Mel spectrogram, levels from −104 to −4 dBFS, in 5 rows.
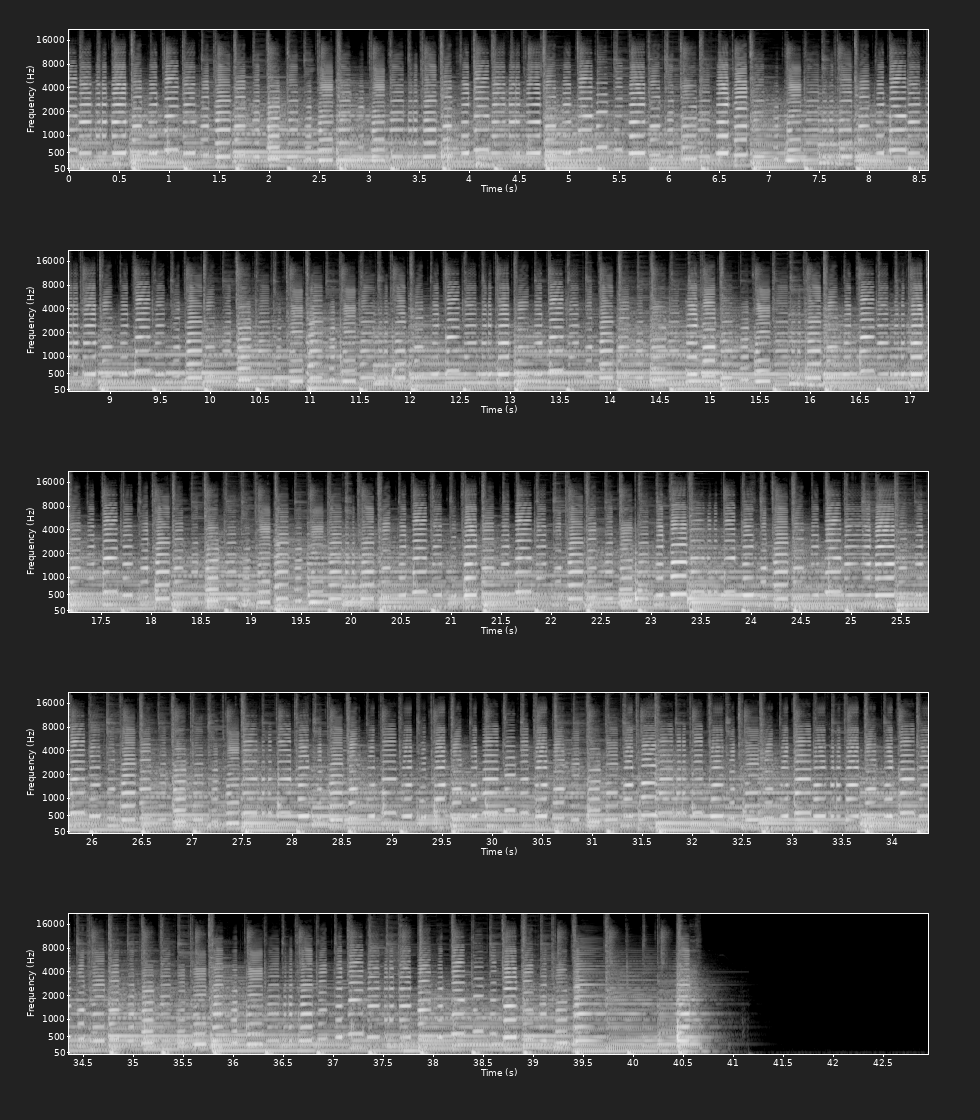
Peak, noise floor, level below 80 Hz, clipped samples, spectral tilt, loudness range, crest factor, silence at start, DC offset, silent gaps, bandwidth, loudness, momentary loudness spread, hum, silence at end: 0 dBFS; under -90 dBFS; -32 dBFS; under 0.1%; -5 dB/octave; 2 LU; 20 dB; 0 s; under 0.1%; none; over 20 kHz; -20 LUFS; 5 LU; none; 2.2 s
